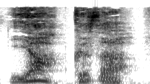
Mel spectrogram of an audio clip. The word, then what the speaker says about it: Yakuza: Also for PS3 is Yakuza 4.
